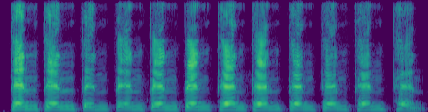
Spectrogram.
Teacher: the pitch is fluctuating it is going up and coming down going up and coming down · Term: pitch variation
